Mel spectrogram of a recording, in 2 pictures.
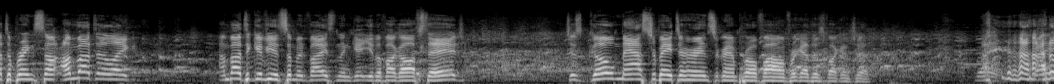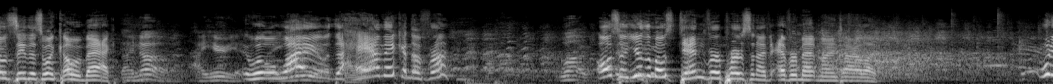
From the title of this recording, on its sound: LIVE From Comedy Works in Denver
